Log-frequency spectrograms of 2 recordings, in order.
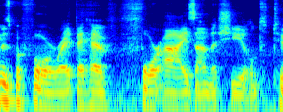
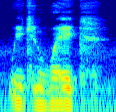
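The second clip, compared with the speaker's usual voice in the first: hollow voice. Acted. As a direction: speak hollow and distant, like an echo. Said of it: "they ask in a hollow voice".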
